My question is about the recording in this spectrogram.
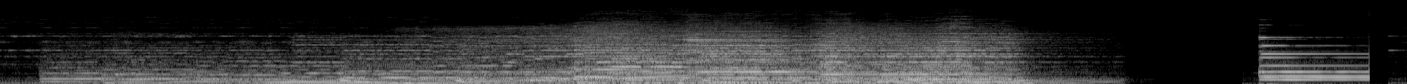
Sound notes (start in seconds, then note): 5.5 digitally-remastered chime plays; 12.6 chime plays on one note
